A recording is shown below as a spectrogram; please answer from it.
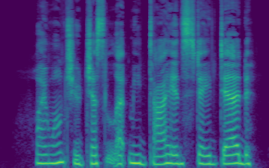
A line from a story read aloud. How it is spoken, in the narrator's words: He murmurs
